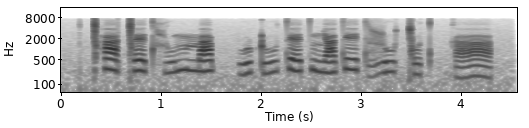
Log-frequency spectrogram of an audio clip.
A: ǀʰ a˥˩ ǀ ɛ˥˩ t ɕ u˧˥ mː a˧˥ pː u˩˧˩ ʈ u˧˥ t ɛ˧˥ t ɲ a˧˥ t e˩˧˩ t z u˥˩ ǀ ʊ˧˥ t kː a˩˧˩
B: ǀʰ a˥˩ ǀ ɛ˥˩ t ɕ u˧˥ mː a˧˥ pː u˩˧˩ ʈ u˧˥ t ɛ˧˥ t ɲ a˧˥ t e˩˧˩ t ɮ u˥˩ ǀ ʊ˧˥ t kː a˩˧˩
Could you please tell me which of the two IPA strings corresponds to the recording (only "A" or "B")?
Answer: B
